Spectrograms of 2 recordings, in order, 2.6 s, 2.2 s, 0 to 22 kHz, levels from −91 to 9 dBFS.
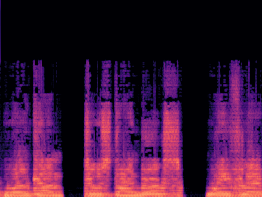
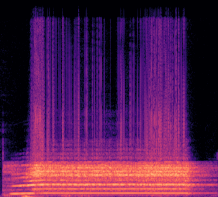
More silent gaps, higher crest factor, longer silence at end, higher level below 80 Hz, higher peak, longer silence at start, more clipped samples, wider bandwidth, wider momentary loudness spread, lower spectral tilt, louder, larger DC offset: neither; about the same, 12 dB vs 8 dB; about the same, 0 s vs 0 s; about the same, -50 dBFS vs -46 dBFS; about the same, 0 dBFS vs 0 dBFS; about the same, 0 s vs 0 s; second, under 0.1% vs 0.6%; second, 15.5 kHz vs over 20 kHz; first, 5 LU vs 2 LU; first, -4.5 dB/octave vs -1 dB/octave; second, -13 LUFS vs -6 LUFS; neither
